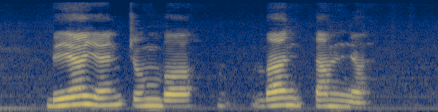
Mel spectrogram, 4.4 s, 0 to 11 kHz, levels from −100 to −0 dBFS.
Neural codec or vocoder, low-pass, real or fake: autoencoder, 48 kHz, 128 numbers a frame, DAC-VAE, trained on Japanese speech; 9.9 kHz; fake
